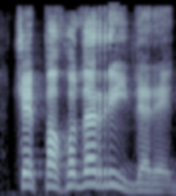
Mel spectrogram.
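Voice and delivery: loud and high, piqued; offended shout. Acted. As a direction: snap back, stung by the laughter. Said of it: "gridò Pinocchio impermalito".

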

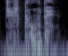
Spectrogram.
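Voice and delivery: secretive, sibilant whisper; hissed whisper. A narrator's reading. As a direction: hiss the name under your breath. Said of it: "sibilò il mio compagno". (sibilo sussurrato)

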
